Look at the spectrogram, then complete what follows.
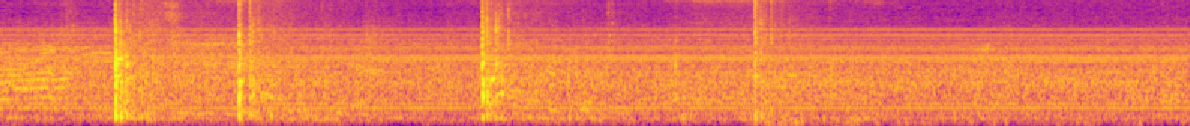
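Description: Tennis balls popping off racket strings and bouncing on a hard court during a rally: four sharp, separate pops in the first four seconds, then only a faint steady hum.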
